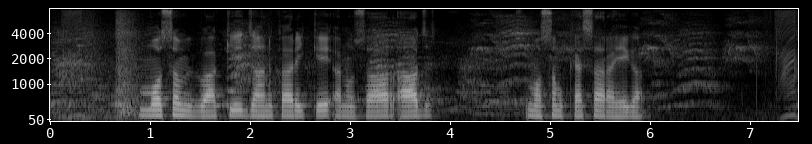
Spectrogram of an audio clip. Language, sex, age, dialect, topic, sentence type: Hindi, male, 18-24, Marwari Dhudhari, agriculture, question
